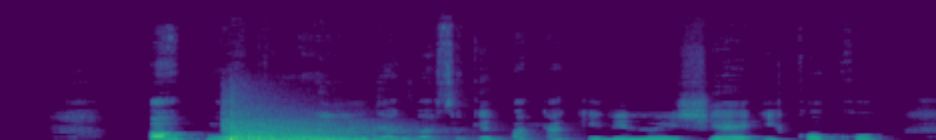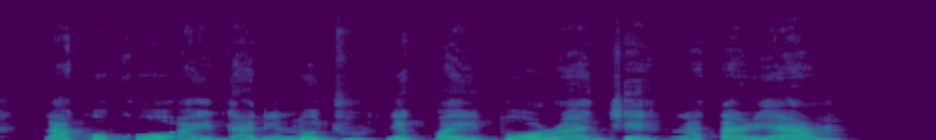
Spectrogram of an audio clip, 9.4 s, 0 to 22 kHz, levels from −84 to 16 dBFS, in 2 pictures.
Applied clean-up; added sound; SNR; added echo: classical method log-MMSE.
